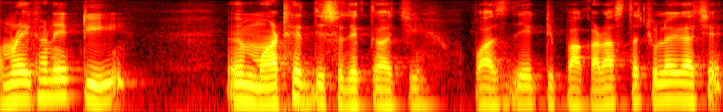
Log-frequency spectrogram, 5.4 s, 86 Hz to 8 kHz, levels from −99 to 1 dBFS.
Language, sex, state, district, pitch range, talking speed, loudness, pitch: Bengali, male, Jharkhand, Sahebganj, 115-140 Hz, 155 wpm, -23 LUFS, 125 Hz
